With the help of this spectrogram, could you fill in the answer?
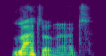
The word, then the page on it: Latinate: British English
